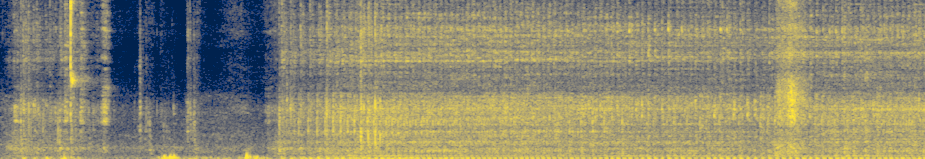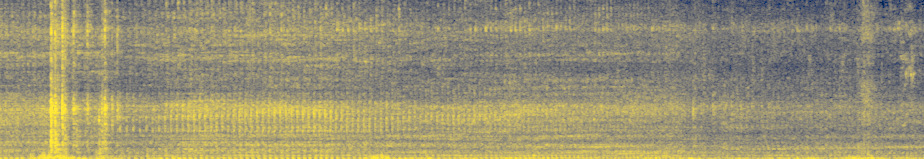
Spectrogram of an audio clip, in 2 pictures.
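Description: Small trail motorcycle's engine starting about two and a half seconds in, then running steadily at idle, with short louder bursts twice around the middle. Near the end it grows fainter as the bike rides away.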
